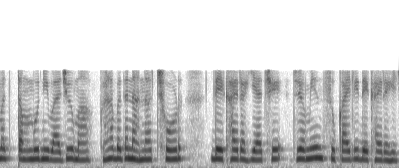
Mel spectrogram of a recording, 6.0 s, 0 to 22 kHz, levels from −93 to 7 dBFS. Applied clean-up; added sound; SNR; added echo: none; none; none; none.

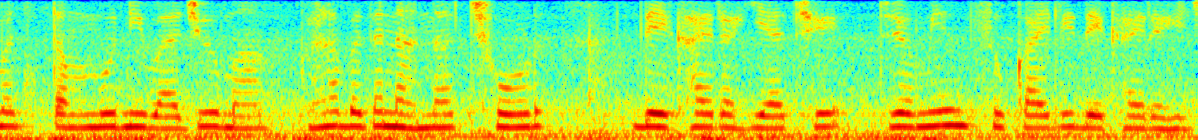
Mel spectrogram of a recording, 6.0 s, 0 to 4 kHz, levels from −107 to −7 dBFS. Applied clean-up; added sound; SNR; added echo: none; Fire; 6 dB; none.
